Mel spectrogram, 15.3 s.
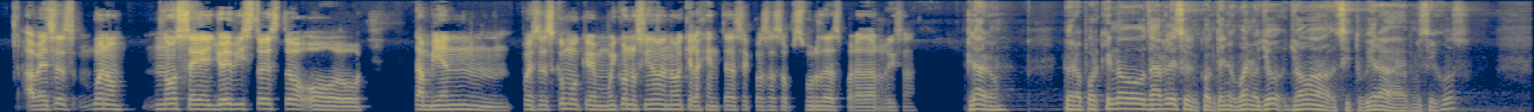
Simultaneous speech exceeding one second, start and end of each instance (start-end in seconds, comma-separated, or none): none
